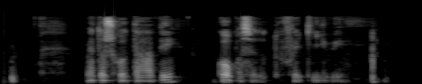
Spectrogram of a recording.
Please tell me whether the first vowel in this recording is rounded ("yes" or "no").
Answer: no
